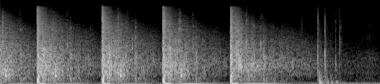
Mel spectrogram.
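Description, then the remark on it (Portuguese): Four sharp handgun shots ring out at irregular intervals, each with a loud crack and a decaying echo, followed by a pair of quicker, quieter shots at the end. “E essa desgraça de canhão de mão só dá 1d6 de dano por algum motivo.”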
